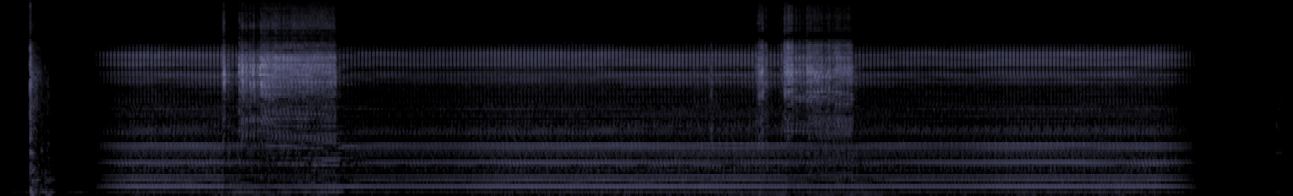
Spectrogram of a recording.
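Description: A Parkside bench disc sander: a click, then its motor starts and runs with a steady hum and whine. Twice, about two seconds in and again about eight seconds in, a louder rasping grind lasts about a second as a small piece is pressed against the spinning sanding disc. The sound cuts off suddenly near the end.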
